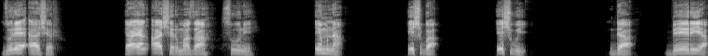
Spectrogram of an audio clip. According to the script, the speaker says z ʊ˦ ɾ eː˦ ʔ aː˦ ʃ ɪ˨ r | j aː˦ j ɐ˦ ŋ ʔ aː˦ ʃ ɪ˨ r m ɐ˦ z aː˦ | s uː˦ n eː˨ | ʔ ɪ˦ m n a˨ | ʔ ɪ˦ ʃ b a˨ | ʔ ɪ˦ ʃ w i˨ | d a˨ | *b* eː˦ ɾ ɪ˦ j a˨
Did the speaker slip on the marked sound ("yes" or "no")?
no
